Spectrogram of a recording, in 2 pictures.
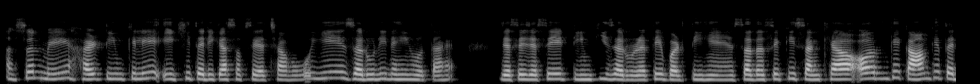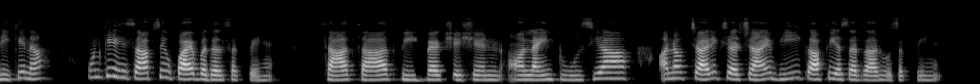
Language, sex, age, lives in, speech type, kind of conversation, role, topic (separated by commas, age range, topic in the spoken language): Hindi, female, 20-24, India, read, expert-assistant, expert, मल्टी-लिंगुअल कार्यस्थलों में अक्सर गलतफहमी क्यों होती है? इन संचार समस्याओं की मुख्य वजहें क्या हो सकती हैं?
